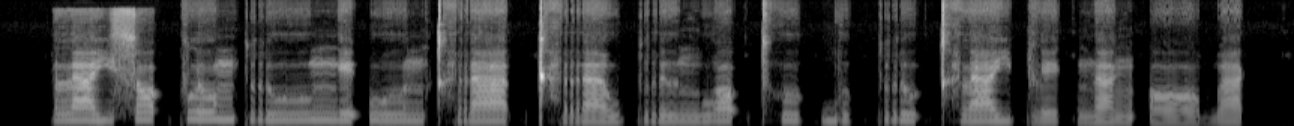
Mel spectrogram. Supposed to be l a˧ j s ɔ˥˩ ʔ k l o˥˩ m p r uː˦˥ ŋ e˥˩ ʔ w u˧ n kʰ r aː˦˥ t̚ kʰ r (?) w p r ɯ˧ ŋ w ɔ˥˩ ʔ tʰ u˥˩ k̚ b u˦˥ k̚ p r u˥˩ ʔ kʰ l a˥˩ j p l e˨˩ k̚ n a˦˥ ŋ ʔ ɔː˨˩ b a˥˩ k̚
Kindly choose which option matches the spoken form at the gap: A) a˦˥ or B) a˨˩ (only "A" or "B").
A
